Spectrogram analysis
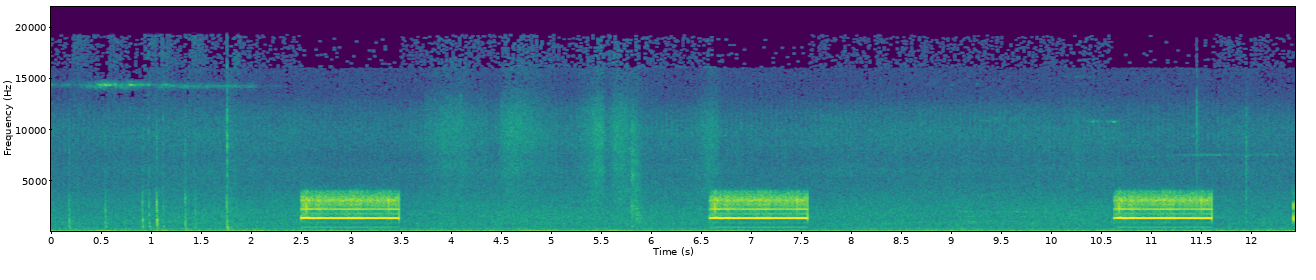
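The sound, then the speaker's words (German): A telephone call is being placed from a hotel room. Three evenly spaced tone bursts, each about a second long, ring out over a steady hiss, with long quiet gaps between them. “T-Rex ist klar, dass er sofort seinen augenblicklichen Geldgeber, den Reporter Kai Sickmann, anrufen muss.”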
